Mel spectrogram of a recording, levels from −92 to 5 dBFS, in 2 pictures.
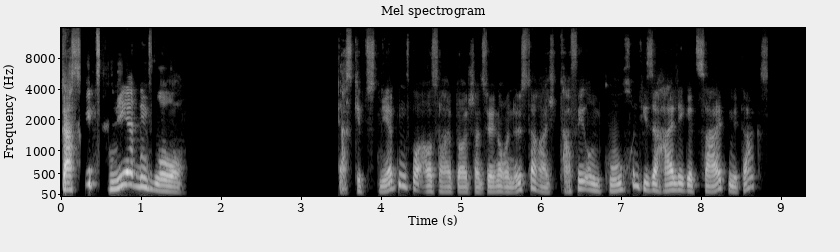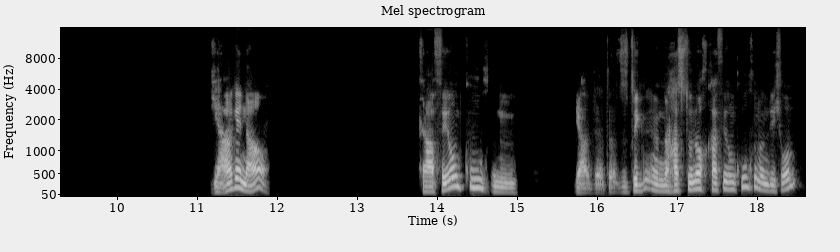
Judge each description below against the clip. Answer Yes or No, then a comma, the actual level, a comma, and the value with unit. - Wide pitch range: Yes, wide, 7.2 semitones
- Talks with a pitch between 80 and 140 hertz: Yes, low, 135 Hz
